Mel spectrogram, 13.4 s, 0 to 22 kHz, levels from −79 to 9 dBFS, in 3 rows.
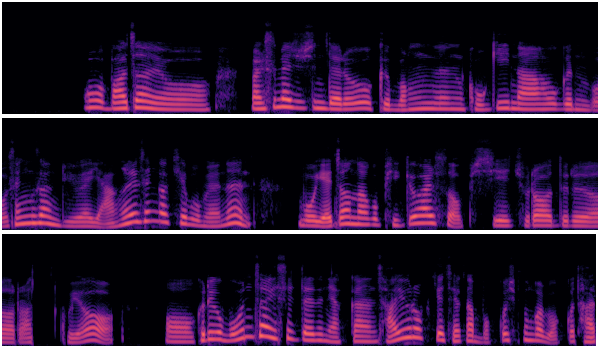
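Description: No technical faults can be heard anywhere in this speech recording, so there is nothing to describe in time order.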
